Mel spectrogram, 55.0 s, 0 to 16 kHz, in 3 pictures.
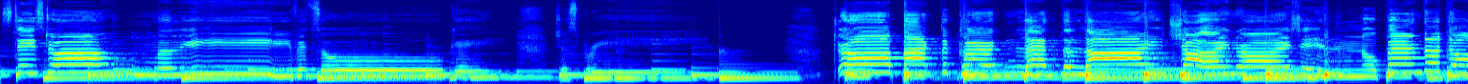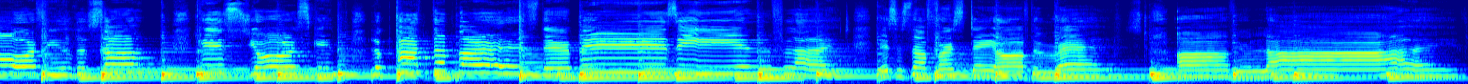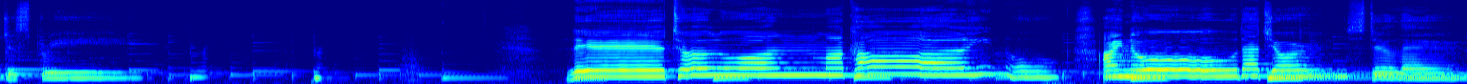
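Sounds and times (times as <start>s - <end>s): woman singing: 0.0s - 9.1s, 10.4s - 38.6s, 43.8s - 55.0s
ukulele: 0.0s - 43.2s, 43.8s - 55.0s.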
